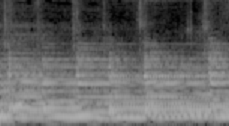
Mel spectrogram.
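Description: Digital piano playing a slow, sustained chordal accompaniment, with new notes struck a little over twice a second.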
